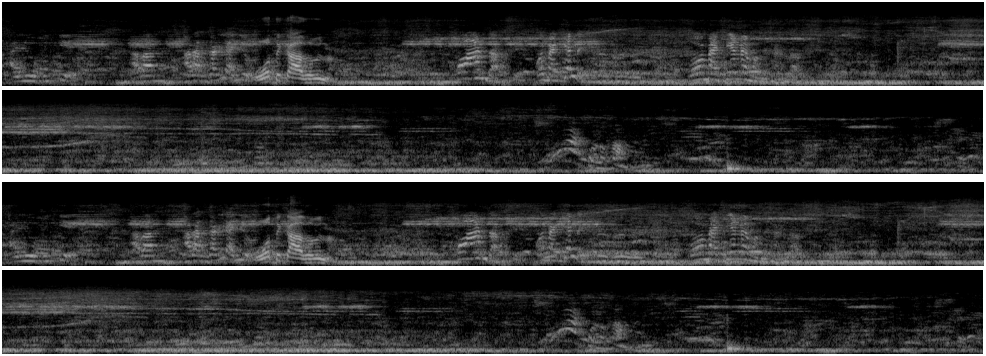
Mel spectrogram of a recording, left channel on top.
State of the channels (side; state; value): both; normal; correlation 0.46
